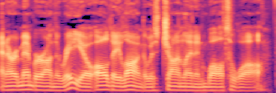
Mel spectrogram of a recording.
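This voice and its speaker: On a very clean recording with a silent background, a man with an American accent speaks at a fairly quick pace with a very deep, low pitch. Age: 40s. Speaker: psychologist podcast host. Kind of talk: casual chat.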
